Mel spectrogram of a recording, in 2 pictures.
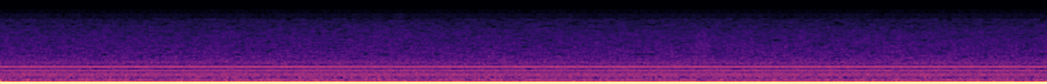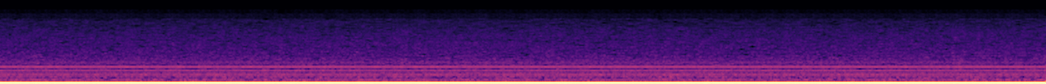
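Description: Steady electrical hum: a strong low drone with several fainter steady higher tones above it, unchanging throughout, over faint hiss.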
